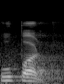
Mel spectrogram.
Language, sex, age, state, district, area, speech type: Maithili, female, 60+, Bihar, Madhubani, urban, read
